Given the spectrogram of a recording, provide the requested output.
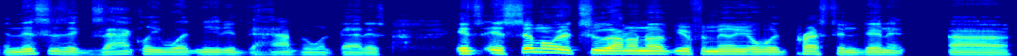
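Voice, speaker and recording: A man's voice: fairly low pitch, lively intonation, moderate pace, no echo, clean studio sound. A man hosting a live radio talk show in a casual, informal, effusive way.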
